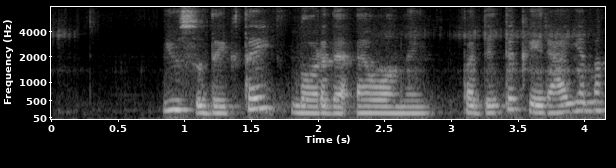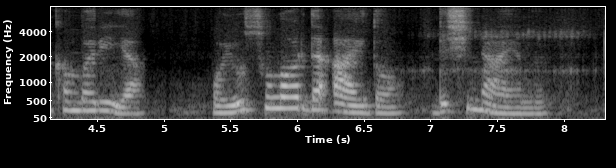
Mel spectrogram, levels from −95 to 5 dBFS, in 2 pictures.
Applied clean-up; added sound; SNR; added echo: neural separator model SepFormer DNS4.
